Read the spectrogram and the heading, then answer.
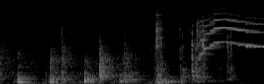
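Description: Chair noise: a few dull thumps and knocks, then a drawn-out, high squeak with a wavering, bending pitch that holds to the end.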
